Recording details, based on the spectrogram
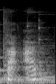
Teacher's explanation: Tidak ada bunyinya tapi ini seperti untuk jeda, seperti pada kata taat. Nah, itu kan ada sedikit jeda ya di saat kita ngomong taat. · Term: glotal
